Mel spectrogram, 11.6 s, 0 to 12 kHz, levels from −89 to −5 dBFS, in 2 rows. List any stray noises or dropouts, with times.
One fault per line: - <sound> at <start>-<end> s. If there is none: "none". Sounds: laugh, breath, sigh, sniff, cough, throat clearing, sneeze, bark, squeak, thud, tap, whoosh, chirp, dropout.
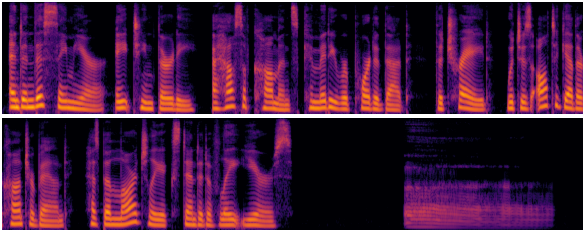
- sigh at 9.8-11.4 s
